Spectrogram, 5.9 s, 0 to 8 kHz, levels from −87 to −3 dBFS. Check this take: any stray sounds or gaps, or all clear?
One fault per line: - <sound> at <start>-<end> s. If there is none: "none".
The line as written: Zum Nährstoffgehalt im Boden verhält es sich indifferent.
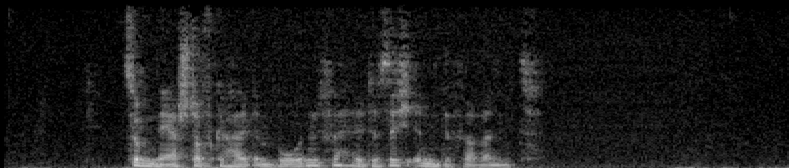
none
